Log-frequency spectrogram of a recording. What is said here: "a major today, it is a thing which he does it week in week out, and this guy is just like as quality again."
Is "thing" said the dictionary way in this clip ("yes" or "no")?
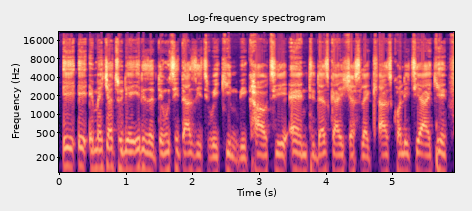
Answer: no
